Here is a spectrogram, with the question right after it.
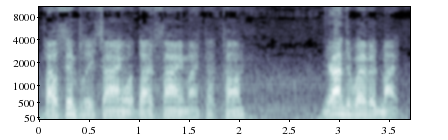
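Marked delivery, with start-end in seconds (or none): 2.8-3.6 calling out. Acted. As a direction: call it out loud to him. Same phrase called out again.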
